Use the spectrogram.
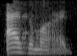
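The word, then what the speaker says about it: Azemard: Azimard.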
